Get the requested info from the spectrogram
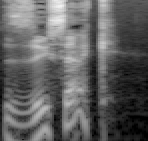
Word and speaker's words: Zusak: By Marcus Zusak.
